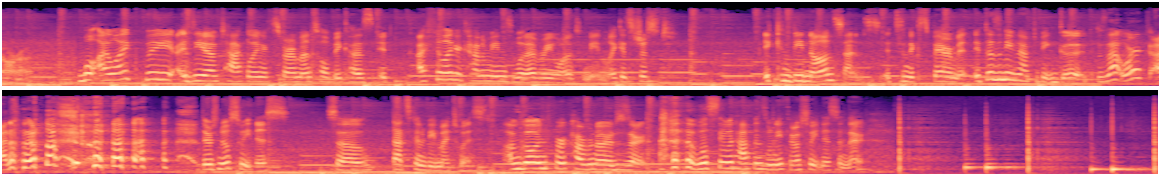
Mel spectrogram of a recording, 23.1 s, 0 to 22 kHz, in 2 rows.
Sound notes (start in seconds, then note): 11.8 laughing; 20.5 percussive music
